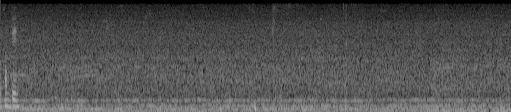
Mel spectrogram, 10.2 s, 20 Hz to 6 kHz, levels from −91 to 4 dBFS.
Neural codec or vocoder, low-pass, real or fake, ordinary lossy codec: none; 5.4 kHz; real; none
